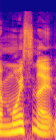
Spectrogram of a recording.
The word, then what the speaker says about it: moissanite: And go to moissanite. Let me read a little bit about moissanite. Am I even pronouncing it right? – Moissanite? – Yeah. – No, that is correct.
